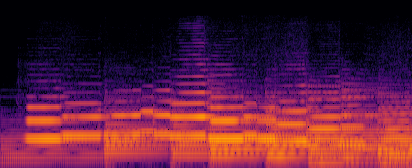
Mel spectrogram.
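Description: Clarinet playing a short melodic fill of stepping, held notes over sustained piano chords, coming in about a quarter second in.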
